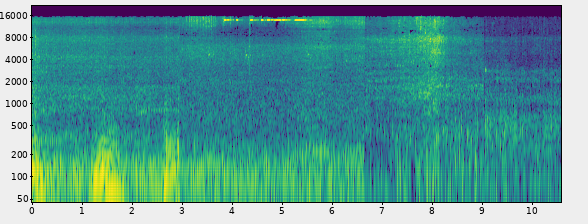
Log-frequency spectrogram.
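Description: Street traffic with motorcycles and cars, one engine revving up between one and three seconds in. The sound changes abruptly about three seconds in to a steadier, quieter road noise.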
